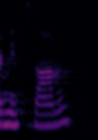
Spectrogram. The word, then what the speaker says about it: Nitzan: You know the car Nitzan? That's how you say it, Nitzan, right?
